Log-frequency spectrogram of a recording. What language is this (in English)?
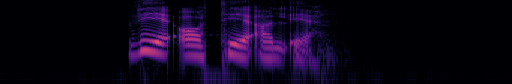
Norwegian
